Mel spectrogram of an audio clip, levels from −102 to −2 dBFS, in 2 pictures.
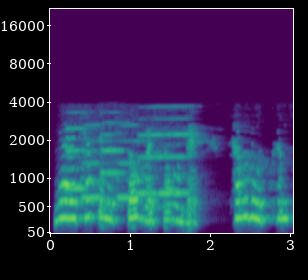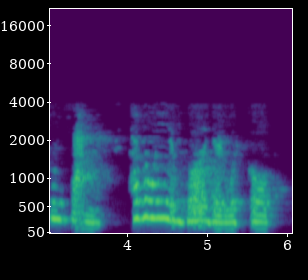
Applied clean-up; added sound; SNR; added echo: classical method WPE with log-MMSE.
